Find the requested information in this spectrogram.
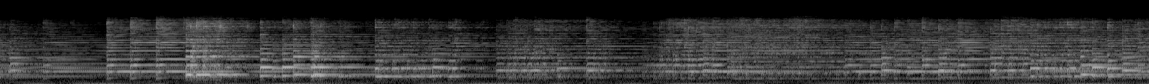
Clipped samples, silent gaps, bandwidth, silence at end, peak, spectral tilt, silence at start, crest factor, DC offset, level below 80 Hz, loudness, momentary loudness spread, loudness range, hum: under 0.1%; none; 17 kHz; 0 s; -8 dBFS; -0.5 dB/octave; 0 s; 22 dB; under 0.1%; -58 dBFS; -28 LUFS; 12 LU; 7 LU; 50 Hz at -65 dBFS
